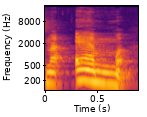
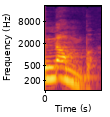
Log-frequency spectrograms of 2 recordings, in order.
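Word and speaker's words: numb: В кінці речення бачити MB, зупиняємось на м. Це будуть слова типу м та великий палець. Мм. Не будемб. М. Да. Великий палець. Нам онімілий не буде намб нам.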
